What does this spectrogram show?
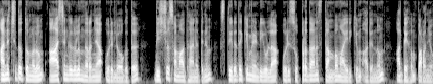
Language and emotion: Malayalam, neutral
